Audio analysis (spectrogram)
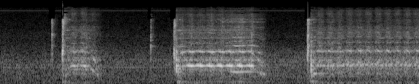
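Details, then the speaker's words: Grizzly G0758 mill DC Z-axis power head, fed temporarily from a 9 V battery for testing: three short runs of a clean, steady motor whine with fan running, crisp starts and stops, no grinding or rattle; works well. "so now we're going to see if this thing works so let's give us some power and I can hear the fan running"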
